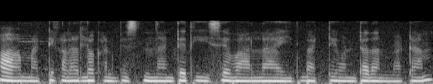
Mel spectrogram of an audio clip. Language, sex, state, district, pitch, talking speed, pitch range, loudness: Telugu, female, Andhra Pradesh, Manyam, 165 Hz, 180 wpm, 155-170 Hz, -14 LUFS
